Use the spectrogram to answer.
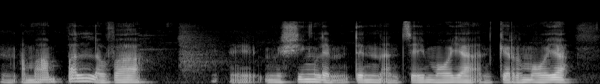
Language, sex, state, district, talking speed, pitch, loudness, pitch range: Mizo, male, Mizoram, Aizawl, 160 wpm, 105 Hz, -21 LUFS, 100-105 Hz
